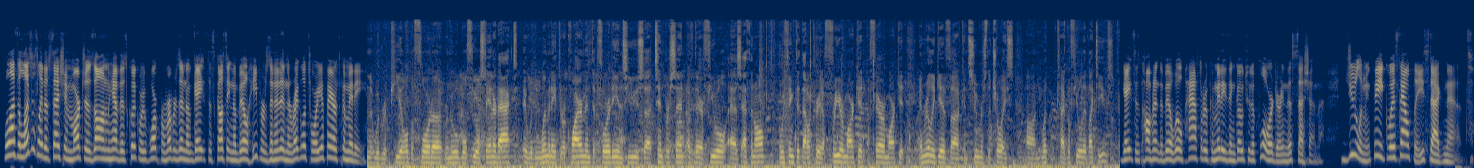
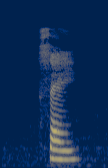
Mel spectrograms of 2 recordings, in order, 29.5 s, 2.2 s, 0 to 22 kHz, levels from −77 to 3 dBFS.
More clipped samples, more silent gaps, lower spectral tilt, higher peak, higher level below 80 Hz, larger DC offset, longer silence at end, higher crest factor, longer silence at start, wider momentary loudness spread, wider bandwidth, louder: neither; neither; about the same, -5 dB/octave vs -4 dB/octave; first, 0 dBFS vs -8 dBFS; first, -28 dBFS vs -68 dBFS; neither; second, 0.05 s vs 0.6 s; about the same, 18 dB vs 20 dB; second, 0.1 s vs 0.8 s; second, 10 LU vs 17 LU; first, 13.5 kHz vs 11.5 kHz; first, -19 LUFS vs -22 LUFS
